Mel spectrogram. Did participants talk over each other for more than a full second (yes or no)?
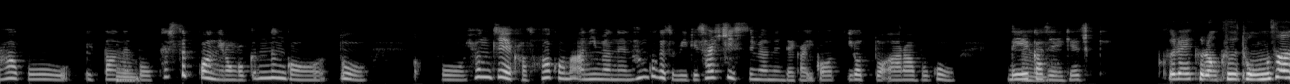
no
